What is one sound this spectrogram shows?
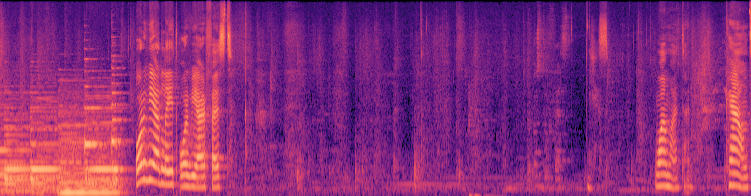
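Dancers' feet shuffle softly on the floor.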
